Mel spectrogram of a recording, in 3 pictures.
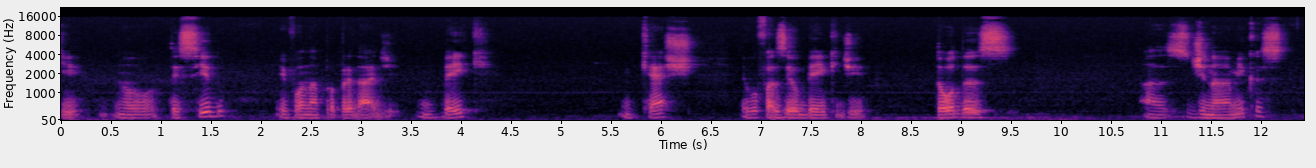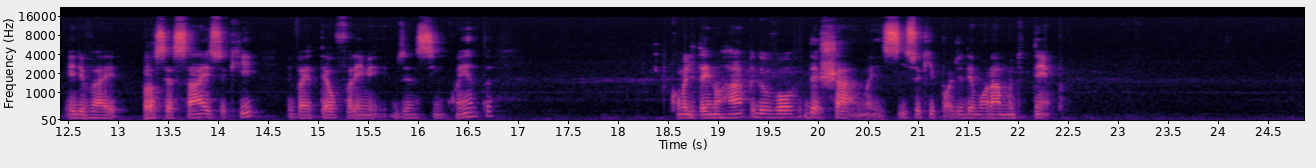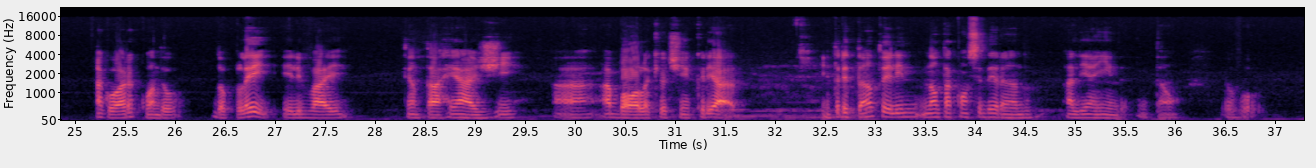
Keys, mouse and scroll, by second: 0.8 middle click, 1.4-2.1 middle drag, 2.4 middle click, 4.1 middle click, 4.7 middle click, 5.6 click, 6.0 middle click, 8.5 click, 25.8 space, 30.1-33.1 middle drag, 33.8 Escape, 35.0 click, 36.6 click.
